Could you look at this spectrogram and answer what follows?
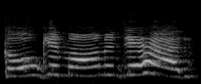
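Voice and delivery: high, loud, slow urgent call; urgent order. A narrator's reading. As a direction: send her off fast.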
